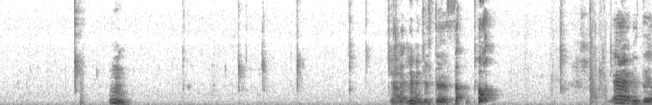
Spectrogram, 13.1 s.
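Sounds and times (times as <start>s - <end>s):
chewing and mouth smacks: 0.3s - 2.1s, 3.6s - 6.2s.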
